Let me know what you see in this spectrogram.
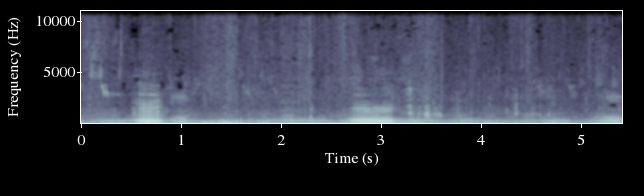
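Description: Bison bellowing: two short, low grunting calls, the first about half a second in and a slightly longer one about two seconds later.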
